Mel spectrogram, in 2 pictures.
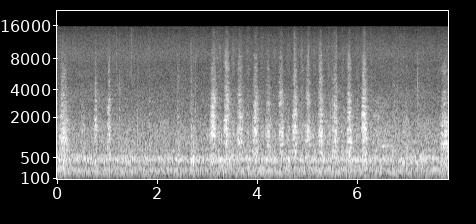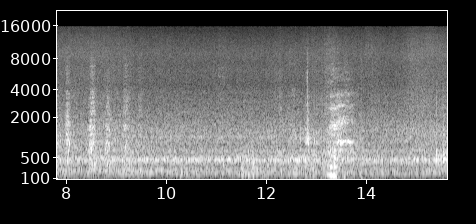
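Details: Nuisance honey bee hive relocated from an old home being renovated in Donna, Texas; a constant low buzz of the colony under a run of sharp, rapid scraping clicks, with a louder fly-by buzz near the end.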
